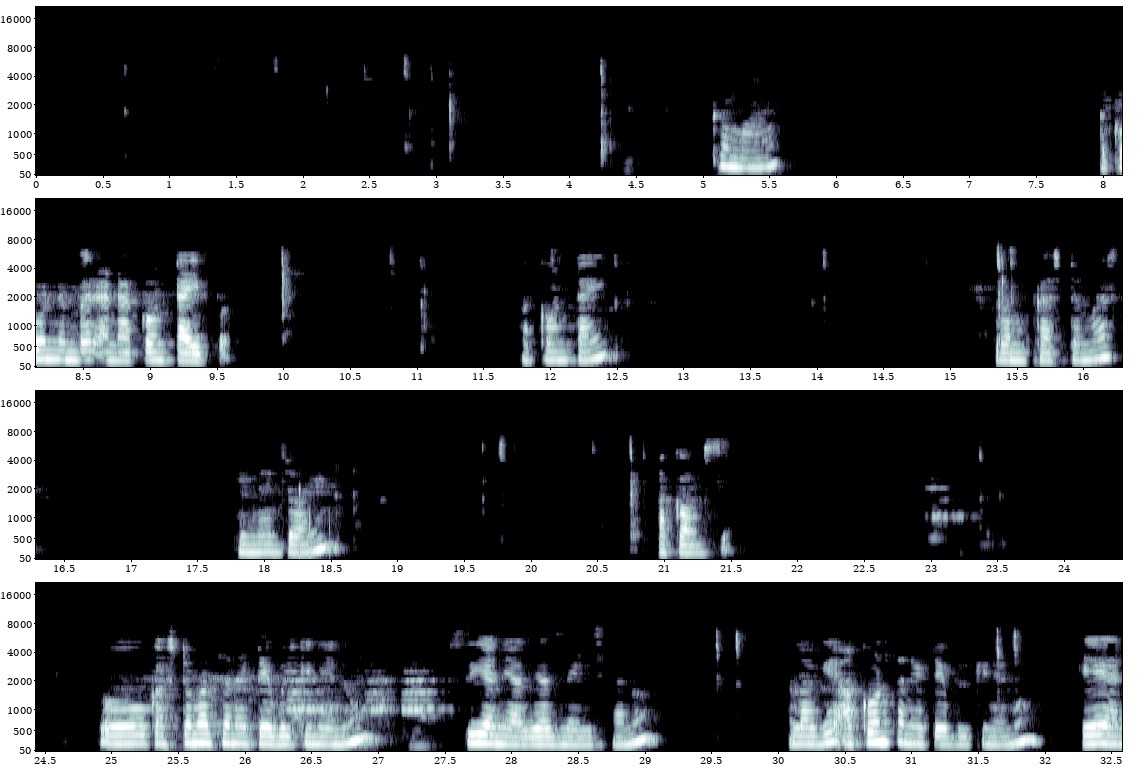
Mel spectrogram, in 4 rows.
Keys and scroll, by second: 0.0-4.5 typing, 9.8-21.9 typing, 23.0-24.5 typing, 28.9 c, 29.9 space, 32.0 space.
